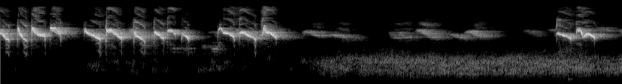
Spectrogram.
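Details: Loud white-rumped shama song dated 29 August 2021, fast ringing chips and slurred whistles in rapid bursts, then softer drawn-out whistles over a low background hum before another bright burst.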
